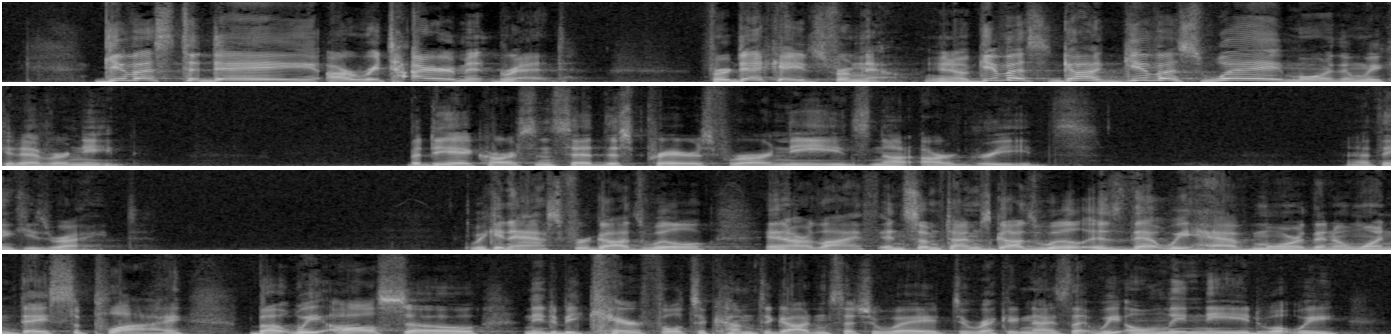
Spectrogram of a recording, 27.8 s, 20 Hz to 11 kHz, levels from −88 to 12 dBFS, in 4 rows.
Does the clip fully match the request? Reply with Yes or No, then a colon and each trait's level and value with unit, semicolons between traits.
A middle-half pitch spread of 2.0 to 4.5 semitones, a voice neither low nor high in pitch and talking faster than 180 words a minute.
No: average, 5.2 semitones; medium, 150 Hz; average, 190 wpm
